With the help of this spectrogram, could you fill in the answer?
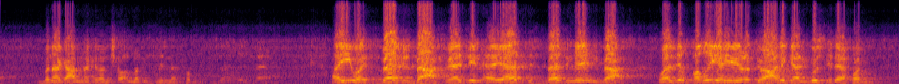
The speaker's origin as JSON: {"language": "Arabic", "country": "Egypt", "said": "يعني عندنا في مصر في سنه من السنوات مش فاكر كانت 2000 ولا امتى"}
